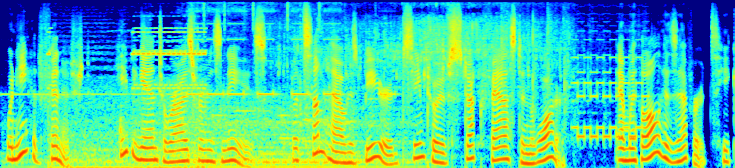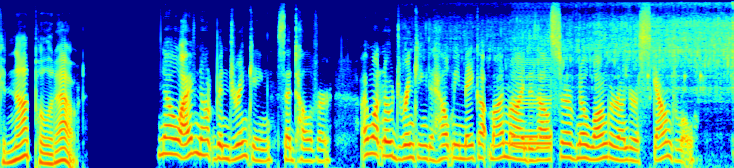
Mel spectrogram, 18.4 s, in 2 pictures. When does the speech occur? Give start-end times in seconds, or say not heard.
0.1-7.0, 7.7-10.2, 11.2-17.9.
